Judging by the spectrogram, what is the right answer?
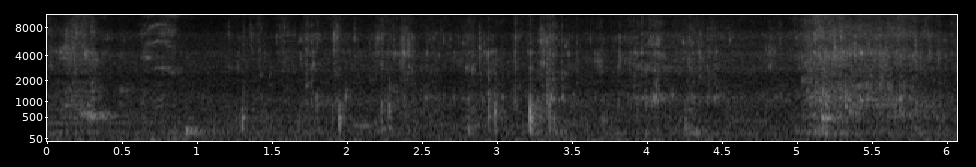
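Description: Wet pieces of raw ostrich meat being picked from a plastic tub and dropped one by one into a pot of water: small splashes and drips, with a few short knocks in between. The noisier splashing comes at the start and again near the end.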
